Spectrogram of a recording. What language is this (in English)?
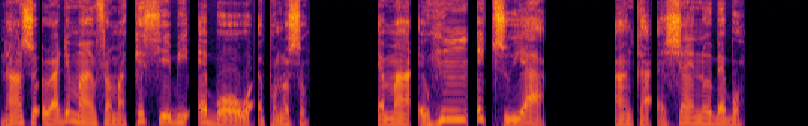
Akan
